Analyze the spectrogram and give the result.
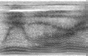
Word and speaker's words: Weewaa: in Weewar, as he says it's pronounced, although it's spelled W-E-E-W-A-A.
